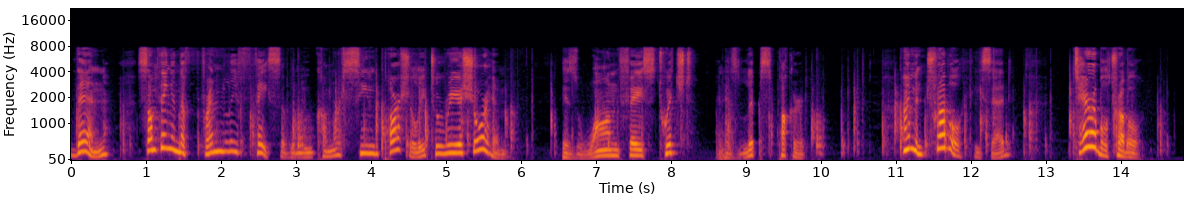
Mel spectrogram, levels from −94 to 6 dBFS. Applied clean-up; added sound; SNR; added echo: neural mask model RNNoise.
